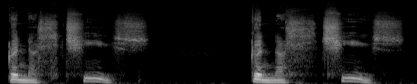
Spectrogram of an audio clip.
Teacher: that l sound a voiceless L right in the middle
